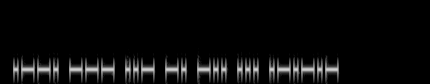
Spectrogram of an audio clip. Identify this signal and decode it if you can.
Morse code, heard as a keyed tone, about 32 wpm, 700 Hz. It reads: POUNDS.
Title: Sentences from Top 1000 Words - Review Part 4 - 30wpm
